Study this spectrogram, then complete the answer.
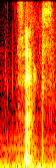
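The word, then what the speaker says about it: seax: right the Norse saxs sax okay it's a pronounced as sax okay sax okay oh all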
